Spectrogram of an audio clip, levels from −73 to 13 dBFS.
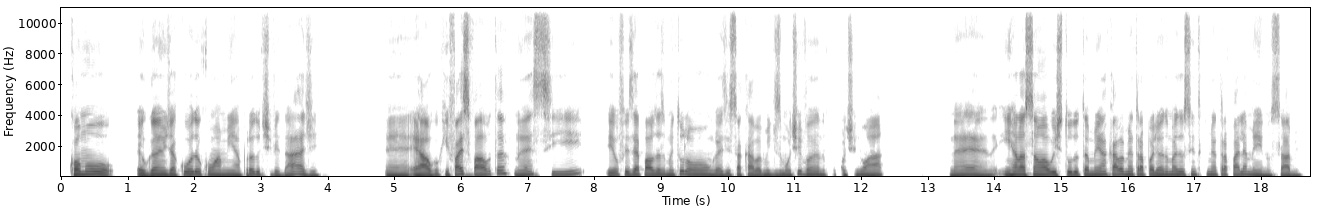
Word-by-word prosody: como 170 -1 +4 0.3
eu 145 -4 +3
ganho 150 +3 +4
de 145 - +2
acordo 165 +4 +2
com 150 -1 -1
a 140 - +2
minha 135 -1 +1
produtividade, 135 -1 -2 1.0
eh, 125 +1 +1
é - - +6
algo 135 +2 +4
que 155 +2 -3
faz 165 +1 +1
falta, 165 +9 -1
né, 155 +2 0
se 170 +4 -5 0.3
eu 150 +1 0
fizer 160 0 0
pausas 150 0 +1
muito 145 +6 -1
longas 150 -6 +1
isso 135 +1 -4
acaba 135 +1 -1
me 135 0 0
desmotivando 150 +4 0
pra 135 0 -22
continuar, 145 +1 -1 1.0
né, 135 0 0 0.2
em 160 -4 0
relação 160 +1 +4
ao 160 0 +4
estudo 160 +1 0
também 155 +1 0
acaba 170 0 0
me 170 0 +1
atrapalhando 160 -1 0
mas 165 -1 +1
eu 165 - +1
sinto 160 0 -4
que - - -12
me 165 - 0
atrapalha 165 +1 -3
menos, 130 -8 -1
sabe, 120 -4 -2
150 Hz, 145 wpm, -23 LUFS, 135-160 Hz, 1.0 s, é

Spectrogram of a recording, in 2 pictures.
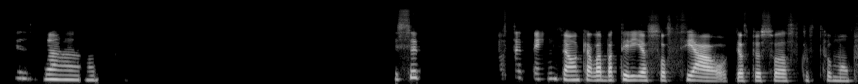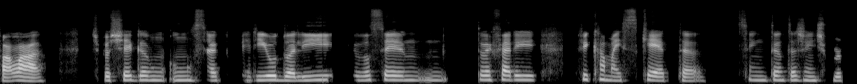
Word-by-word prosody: Exato. 225 -6 -2 3.0
E 235 - -8
você 315 +7 -1 0.8
você 315 - -9
tem 255 -1 -1
então 230 -6 +2
aquela 205 -1 +3
bateria 195 -1 +2
social 185 -3 +3
que 175 - 0
as 175 - -8
pessoas 175 -1 -2
costumam 175 -2 -8
falar, 165 -1 +5 0.5
tipo 185 - -3
chega 200 +2 +1
um 195 -1 -4
um 195 +1 -4
certo 185 +1 -3
período 195 0 +2
ali, 195 +4 +2 0.2
e 195 - -9
você 200 0 +1 0.7
prefere 205 -1 +1 0.4
ficar 225 -1 -1
mais 185 -2 -4
quieta, 175 -4 0 0.3
sem 195 -2 -9
tanta 195 0 -2
gente 190 -1 -5
por 175 - -5
195 Hz, 110 wpm, -20 LUFS, 185-205 Hz, 3.0 s, falar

